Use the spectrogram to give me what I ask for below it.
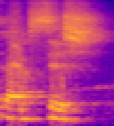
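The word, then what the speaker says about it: abscess: তাহলে C silent হয়ে যাবে এবং এই শব্দটির অ্যাকচুয়াল প্রনাউন্সিয়েশন হবে অ্যাবসেস। এই জায়গাটাতে শুধু এস দন্তস্ব,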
